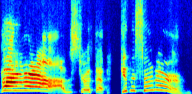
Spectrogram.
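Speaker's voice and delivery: high, loud mock wail; stressed-out outburst. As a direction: cry out in hammed-up overwhelm. Acting someone stressed wanting the center.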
